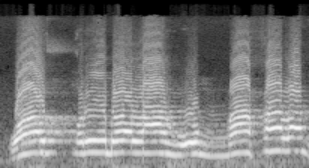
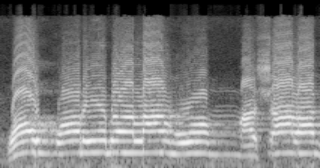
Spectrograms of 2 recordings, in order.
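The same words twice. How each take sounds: First: The middle consonant of masalan is a th. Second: The middle consonant of masalan is a plain s. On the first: The speaker calls it right. "Nah itu yang benar, masalan. Ujung lidah dengan ujung gigi yang atas" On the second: The speaker calls it wrong. "sin besar"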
